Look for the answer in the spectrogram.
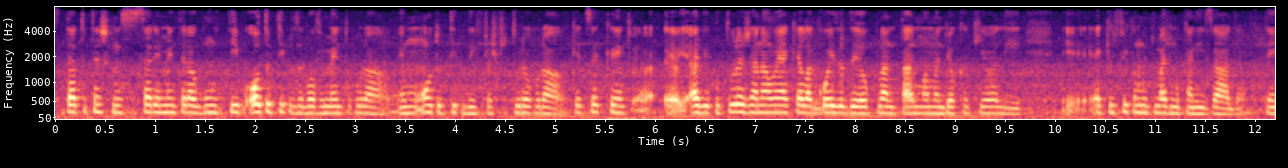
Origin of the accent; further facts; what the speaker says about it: Cabinda, Angola; eu sou de Cabinda, então eu tenho mesmo gostado de campo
